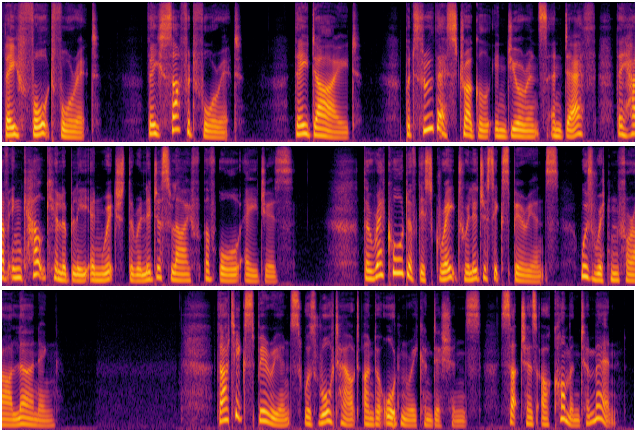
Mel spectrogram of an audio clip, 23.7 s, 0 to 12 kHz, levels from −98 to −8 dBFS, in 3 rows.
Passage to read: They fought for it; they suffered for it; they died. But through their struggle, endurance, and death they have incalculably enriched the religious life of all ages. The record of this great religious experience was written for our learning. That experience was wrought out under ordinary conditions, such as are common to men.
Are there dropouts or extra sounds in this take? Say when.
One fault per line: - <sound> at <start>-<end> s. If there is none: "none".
none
